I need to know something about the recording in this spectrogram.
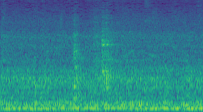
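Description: Soup pours from a ladle into a bowl.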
